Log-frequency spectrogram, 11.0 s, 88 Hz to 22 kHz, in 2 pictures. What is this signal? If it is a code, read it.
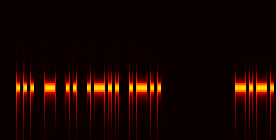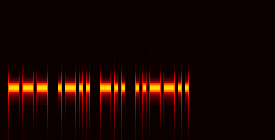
Morse code, heard as a keyed tone, about 17 wpm, 700 Hz. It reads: STILL COLD?
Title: 3x Word-Spacing - Sentences from Top 400 Words - 17wpm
